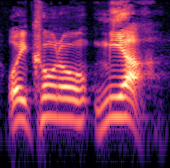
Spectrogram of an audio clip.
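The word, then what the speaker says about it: Oikonomia (οἰκονομία): I'd probably butcher the saying, but oikonomio. How's that? Oikonomia is what it actually comes from.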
